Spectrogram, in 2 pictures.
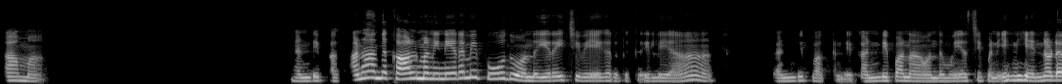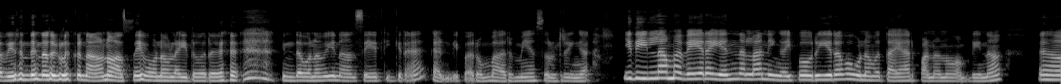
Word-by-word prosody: ஆமா. 165 -4 -3 2.6
கண்டிப்பா. 160 +1 -4 0.2
ஆனா 275 +6 +3
அந்த 290 -1 +3
1/4 260 +3 +7
மணி 260 -1 +2
நேரமே 295 +5 +1
போதும் 255 -5 +1
அந்த 170 -1 +1
இறைச்சி 190 +2 -3
வேகுறதுக்கு 160 -3 -5
இல்லையா? 155 -1 -5 1.0
கண்டிப்பா, 165 +5 -5
கண்டி - - -8
கண்டிப்பா 170 +4 -2
நான் 150 -1 -3
வந்து 150 +1 -2
முயற்சி 160 +2 -5
பண்ணி, - - -3
இனி 200 +1 +2
என்னோட 190 +3 +2
விருந்தினர்களுக்கும் 220 0 +6
நானும் 185 +3 +3
அசைவ 205 +6 +2
உணவுல 175 -1 0
இது - - -5
ஒரு 170 0 -1 0.7
இந்த 180 0 -1
உணவையும் 185 +2 0
நான் 165 -1 -5
சேர்த்துக்கிறேன். 170 - -6
கண்டிப்பா - - -7
ரொம்ப 165 +3 -5
அருமையா 165 +3 -5
சொல்கிறீங்க. 155 0 -5 0.5
இது 285 - +1
இல்லாம 290 0 +4
வேற 260 +1 +3 0.2
என்னலாம் 240 0 0
நீங்க 205 -3 +1
இப்போ 210 +1 +1
ஒரு 210 +1 +1
இரவு 235 +2 0
உணவு 190 -2 -2
தயார் 175 +1 -5
பண்ணணும் 160 0 -5
அப்படின்னா, 155 +5 -5 0.5
அ - - +2
180 Hz, 135 wpm, -22 LUFS, 160-220 Hz, 2.6 s, 1/4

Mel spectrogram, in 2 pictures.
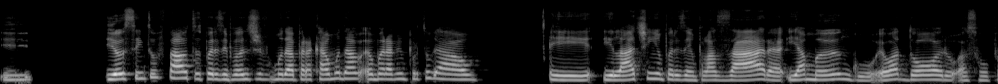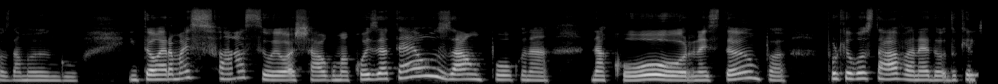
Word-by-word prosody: E 105 +1 -4 0.8
e 235 - +2
eu 240 +1 +10
sinto 245 -7 -4
falta, 285 - +2
por 250 -1 +2
exemplo, 230 -1 -1
antes 235 +1 0
de 245 - -5
mudar 230 0 +1
para 225 0 -2
cá, 235 - -1
eu 235 - +1
mudav 270 0 0
eu 235 - 0
morava 245 0 0
em 250 - -3
Portugal, 235 -4 -2 0.7
e 200 -1 +1
e 210 0 +3
lá 205 +3 +4
tinha, 255 +2 -3
por 230 -1 -2
exemplo, 205 -2 -3
a 200 - 0
Zara 200 +1 +3
e 215 - +1
a 220 - +1
Mango. 215 -4 -2
Eu 205 +3 +2
adoro 215 -2 -1
as 190 +1 -7
roupas 190 0 -9
da 195 0 -7
Mango, 185 -2 -6 0.5
então 220 +2 +2
era 235 +1 +2
mais 310 +5 -4
fácil 260 -3 -4
eu 200 0 +2
achar 200 0 -2
alguma 200 0 -3
coisa 235 +4 +1
e - - +4
até 295 +8 -1
ousar 265 -12 +2
um 235 -1 -3
pouco 210 -1 -5
na 195 -1 -4 0.4
na 205 -1 0
cor, 200 0 +5
na 195 0 -1
estampa, 220 0 -2 0.4
porque 260 +1 -1
eu 260 - +4
gostava, 255 -4 +1
né, 210 0 +2
do 200 -2 -3
do 205 +1 -7
que 215 - -6
eles 220 0 -5
220 Hz, 185 wpm, -24 LUFS, 200-245 Hz, 0.8 s, eu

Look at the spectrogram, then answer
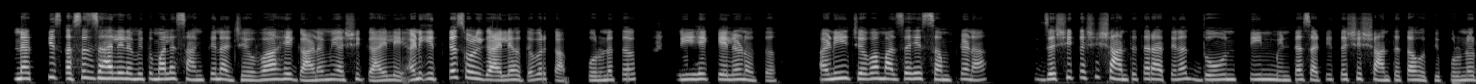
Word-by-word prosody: नक्कीच 270 +4 +3
असंच 285 +3 +3
झालेलं 275 -2 +5
मी 245 - 0
तुम्हाला 250 +1 +1
सांगते 215 0 -3
ना, 245 -1 +1
जेव्हा 205 +3 0
हे 250 +1 +3
गाणं 185 +1 +1
मी 225 0 -2
अशी 215 +3 -1
गायले 190 +3 0
आणि 220 +8 +4
इतक्याच 315 +6 +4
ओळी 285 -3 +4
गायल्या 210 0 +5
होत्या, 195 -3 -6
बरं 245 +1 -4
का, 175 - -2 0.2
पूर्णतः 210 +4 -4 0.5
मी 230 +1 +2
हे 250 - +6
केलं 230 0 +3
नव्हतं. 185 -5 -7 0.4
आणि 255 +6 +3
जेव्हा 260 +1 +1
माझं 255 -1 0
हे 265 +1 +1
संपलं 230 0 -1
ना, 200 +1 -4 0.6
जशी 250 +7 +2
कशी 310 +2 -3
शांतता 245 -2 0
राहते 230 -2 -1
ना 245 - 0 0.2
2-3 230 +1 -3
मिनिटासाठी, 210 +1 -3
तशी 250 +3 -2
शांतता 200 -1 -2
होती 200 -2 -6
पूर्ण 195 +1 -5
230 Hz, 170 wpm, -21 LUFS, 205-255 Hz, 0.6 s, हे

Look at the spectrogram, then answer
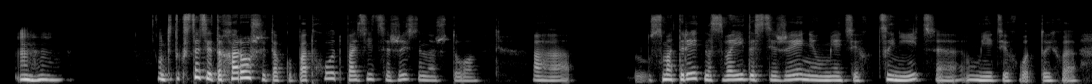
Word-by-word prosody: Мгм. 210 -1 +4 0.9
Вот 230 -4 +2
это, 270 - -7
кстати, 315 -1 +4
это 220 -3 +4
хороший 270 0 +5
такой 190 -2 -6
подход, 265 +9 -3
позиция 210 +1 -3
жизненная, 200 -1 -4
что, 175 -2 -9 0.5
а, 185 -2 -4 0.6
н - - -16
смотреть 230 +6 +2
на 210 - +3
свои 210 +2 +1
достижения, 210 0 0
уметь 190 0 +1
их 180 0 -7
ценить, 215 +1 +2
э, 180 +2 -5
уметь 190 -3 +1
их, 175 - -6
вот - - -10
их, 175 0 -4
э, 180 - -6
205 Hz, 145 wpm, -23 LUFS, 190-225 Hz, 0.9 s, хороший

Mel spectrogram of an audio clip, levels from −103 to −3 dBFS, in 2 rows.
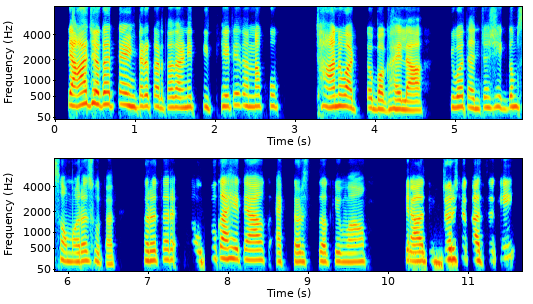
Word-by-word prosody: त्या 285 +1 +9
जगात 305 -1 +6
त्या 305 -1 +3
एंटर 260 -2 +2
करतात 235 -1 -1
आणि 235 +1 +2
तिथे 255 +3 -4
ते 285 0 -4
त्यांना 255 -2 -1
खूप 260 -3 -8 0.5
छान 250 0 +4
वाटतं 230 -4 +1
बघायला 195 -2 +3 0.4
किंवा 245 +1 +1
त्यांच्याशी 230 +1 -5
एकदम 250 +3 -5
समरस 205 -2 -4
होतात. 150 -6 -8 0.4
खरंतर 220 +2 -1 0.2
कौतुक 230 +5 -10
आहे 250 -1 +5
त्या 225 -1 +5 0.2
ॲक्टर्सचं 190 0 -5
किंवा 185 -1 -3 0.5
त्या 200 -2 +4
दिग्दर्शकाचं 210 +2 -1
की 270 +4 -4
230 Hz, 140 wpm, -23 LUFS, 200-255 Hz, 0.5 s, त्या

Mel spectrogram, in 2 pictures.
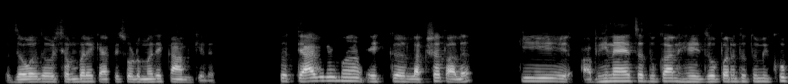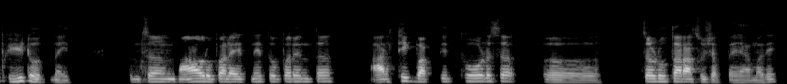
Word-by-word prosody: जवळ-जवळ 125 +2 +3
100 125 +3 0
एक 135 - -1
एपिसोडमध्ये 125 +1 -1
काम 115 -2 +2
केलं. 90 - -12 0.7
तर 145 - +2
त्यावेळी 160 +4 +5
मग 160 -2 -1
एक 135 +2 -6
लक्षात 125 +6 0
आलं, 120 +3 +3 0.5
की 150 -2 -1 0.2
अभिनयाचं 150 +5 +2
दुकान 145 +2 +1
हे 130 -1 -2
जोपर्यंत 135 +1 0
तुम्ही 140 0 -4
खूप 165 +2 -3
हिट 155 +4 0
होत 110 - +3
नाहीत, 100 -3 -8 0.6
तुमचं 120 +2 -2
नाव 125 +3 +6
रुपाला 130 -1 +3
येत 120 - 0
नाही, 130 0 -5
तोपर्यंत 135 0 -3 0.6
आर्थिक 140 +6 0
बाबतीत 135 +1 +1 0.2
थोडंसं 145 0 +1 0.3
अ, 100 -2 -5 0.5
चढ-उतार 135 -1 +4
असू 120 -1 +4
शकतो 115 - -7
यामध्ये. 100 +3 -7
130 Hz, 135 wpm, -23 LUFS, 120-140 Hz, 0.7 s, नाव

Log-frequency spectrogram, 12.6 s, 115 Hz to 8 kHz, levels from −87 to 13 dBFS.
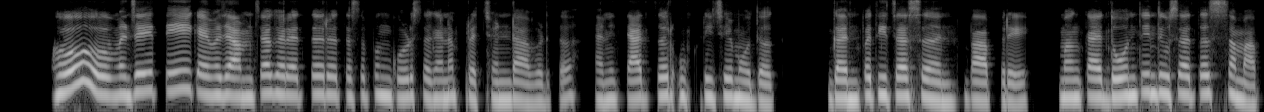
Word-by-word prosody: हो, - - -78 0.5
हो 270 -5 +5
म्हणजे 220 +4 +2
ते 270 +2 0
काय 230 -3 0
म्हणजे 220 0 0
आमच्या 210 +2 +2
घरात 220 -2 0
तर 225 0 -2
अ, 215 - -2
तसं 205 +1 -7
पण 215 -2 +1
गोड 195 0 -2
सगळ्यांना 195 -1 -2
प्रचंड 185 -1 -2
आवडतं 170 +2 -6 0.2
आणि 180 0 -2
त्यात 190 0 +1 0.2
जर 215 0 +1
उकडीचे 205 0 -2
मोदक 175 -4 +1 0.6
गणपतीचा 205 +2 +3
सण 190 -4 0 0.2
बापरे! 175 -2 -2 0.4
मग 195 0 +3
काय 200 -1 +3
2-3 215 +4 +4
दिवसातच 230 0 +1
समाप्त. 185 -9 0
205 Hz, 140 wpm, -22 LUFS, 185-220 Hz, 0.6 s, हो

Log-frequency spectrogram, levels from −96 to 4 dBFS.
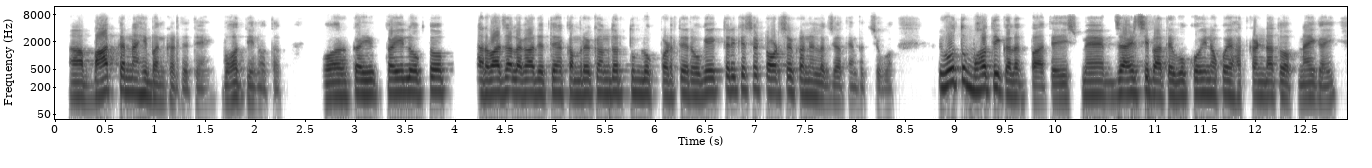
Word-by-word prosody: अ, 130 0 +3
बात 130 +8 +3
करना 160 -3 +1
ही 145 -1 -1
बंद 110 -1 -10
कर 110 - -6
देते - - -10
हैं, 95 +3 -16
बहुत - - -2
दिनों - - -8
तक। - - -16 0.4
और 130 +1 +1
कई 145 0 +3
कई 150 0 +3
लोग 155 -1 +1
तो 160 -1 +3 0.4
दरवाजा 150 +2 +5
लगा 150 -1 +4
देते 145 +1 -1
हैं, 150 - -1
कमरे 145 0 0
के 155 - -3
अंदर 150 0 0
तुम 150 -2 -3
लोग 145 0 -3
पढ़ते 140 +2 -1
रहोगे। 135 +2 0
एक 155 0 -5
तरीके 175 +1 -1
से 185 +2 -3
टॉर्चर 155 +1 +3
करने 145 -3 -2
लग 125 -3 -3
जाते 110 -1 -6
हैं 105 - -12
बच्चे - - -14
को। - - -15 0.5
वो 240 +5 +7
तो 270 +1 +1
बहुत 190 0 +3
ही 200 - +5
गलत 130 -6 -1
बात 110 +1 0
है, 120 - -1
इसमें 135 +1 -2
ज़ाहिर 145 +2 +3
सी 155 +2 -1
बात 135 -2 +1
है, - - +3
वो 135 0 0
कोई 145 -1 +1
ना 140 - -1
कोई 140 - +2
हथकंडा 130 +1 -2
तो 130 - +1
अपनाएगा 120 0 -3
ही। 110 - -8
145 Hz, 265 wpm, -18 LUFS, 130-155 Hz, 0.5 s, वो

